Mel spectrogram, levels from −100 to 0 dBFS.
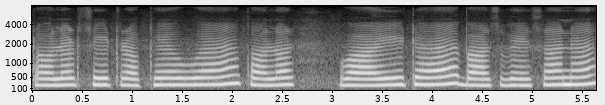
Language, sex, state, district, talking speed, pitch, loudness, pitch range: Hindi, female, Haryana, Charkhi Dadri, 105 wpm, 235 Hz, -13 LUFS, 225-245 Hz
